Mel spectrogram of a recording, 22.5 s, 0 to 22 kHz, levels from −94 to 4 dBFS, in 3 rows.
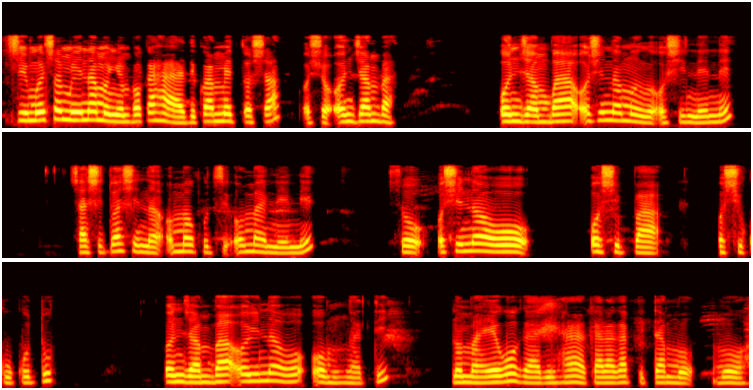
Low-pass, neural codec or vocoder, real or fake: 7.2 kHz; none; real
